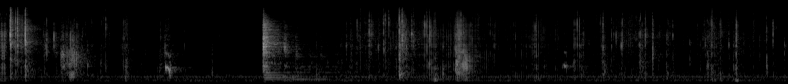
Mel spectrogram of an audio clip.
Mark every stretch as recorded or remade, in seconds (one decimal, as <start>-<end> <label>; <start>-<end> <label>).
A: 0.0-4.2 recorded; 4.2-5.8 remade; 5.8-7.9 recorded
